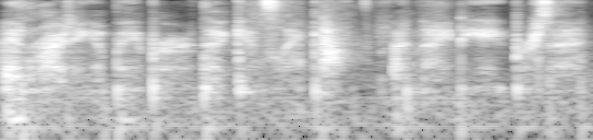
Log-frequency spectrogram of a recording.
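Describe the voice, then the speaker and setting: Whispering, a woman is heard against noticeable background noise. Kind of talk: ASMR book triggers, casual talk to camera. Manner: whispered.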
